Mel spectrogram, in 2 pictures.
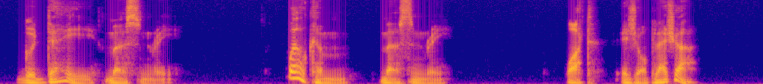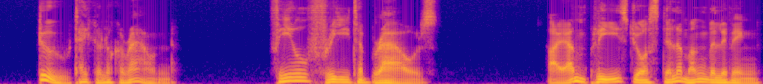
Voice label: British Black Market Store Merchant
